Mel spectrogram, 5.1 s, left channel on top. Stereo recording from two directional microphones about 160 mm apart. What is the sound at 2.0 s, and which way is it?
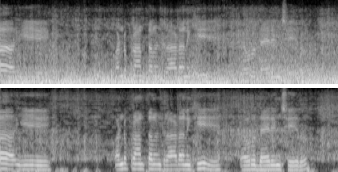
Speech, 65° right (ahead or behind).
